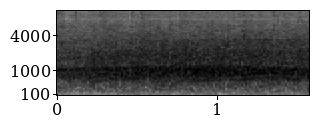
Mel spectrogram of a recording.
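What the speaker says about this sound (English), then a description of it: "we'll give a round of applause to the combatants that fought before that" A fight-night watch party crowd gives a round of applause, a dense, steady wash of clapping that is loud and sustained, with no voices standing out.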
